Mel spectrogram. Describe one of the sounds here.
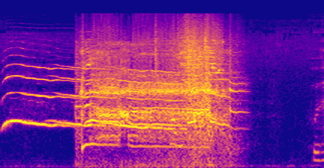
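A man cries out in alarm.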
